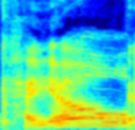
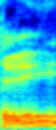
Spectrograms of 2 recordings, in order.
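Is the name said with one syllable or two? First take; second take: two; one. First: The name is said as two syllables. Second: The name is said as one syllable. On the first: "I know it's K L out loud" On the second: "I read it like Cole in my head"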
